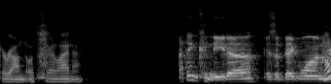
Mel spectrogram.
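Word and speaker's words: Conetoe: So, what are the most mispronounced towns that you think around North Carolina? I think Canita is a big one.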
